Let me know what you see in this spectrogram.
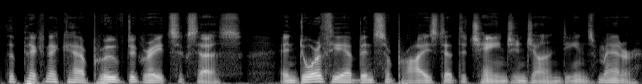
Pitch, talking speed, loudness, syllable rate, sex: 95 Hz, 175 wpm, -20 LUFS, 4.8 syllables/s, male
